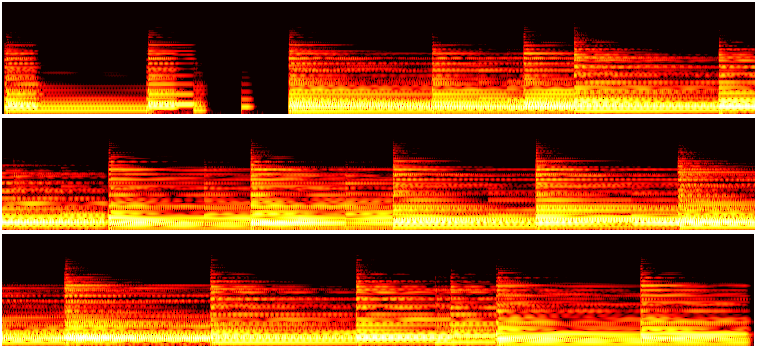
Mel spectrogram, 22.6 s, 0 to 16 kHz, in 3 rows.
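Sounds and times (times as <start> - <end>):
CP70 electric grand piano: 0.0 - 2.0, 2.9 - 22.5.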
